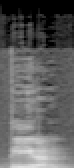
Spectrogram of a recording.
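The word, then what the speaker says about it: 敌人: तो अगर इन दोनों को इकट्ठा कर दिया जाए, यानी तीरन। DI यानी ती, REN रन, DI ती, REN रन, तीरन।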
